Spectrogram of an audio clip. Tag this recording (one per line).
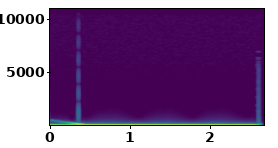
bass
multisample
ppg
sub
subbass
